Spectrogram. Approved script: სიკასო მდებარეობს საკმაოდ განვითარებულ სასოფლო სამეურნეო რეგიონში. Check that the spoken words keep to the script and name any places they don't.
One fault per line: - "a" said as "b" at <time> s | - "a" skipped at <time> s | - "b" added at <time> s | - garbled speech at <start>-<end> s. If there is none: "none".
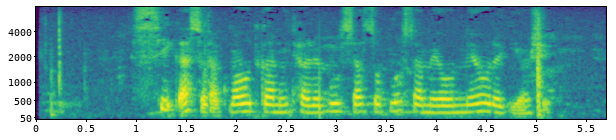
- "მდებარეობს" skipped at 1.7 s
